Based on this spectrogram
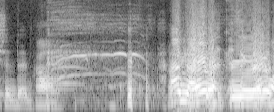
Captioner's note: laughs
